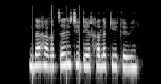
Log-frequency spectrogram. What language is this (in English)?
Pashto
